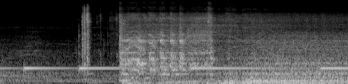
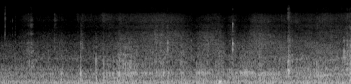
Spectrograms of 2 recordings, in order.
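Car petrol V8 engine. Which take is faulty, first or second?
second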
